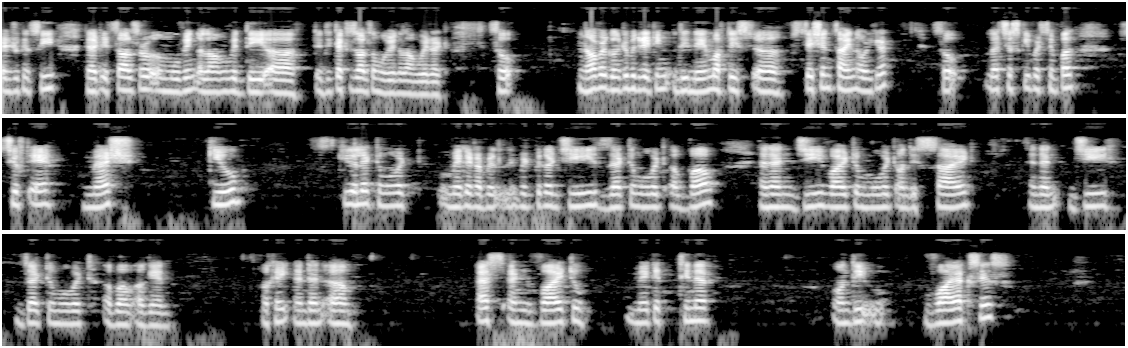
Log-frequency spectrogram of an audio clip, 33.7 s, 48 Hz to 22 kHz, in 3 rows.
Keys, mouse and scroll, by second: 4.7-7.7 middle drag, 8.5 KP_3, 9.7-10.5 scroll down 2, 10.5 shift+a, 14.4 s, 16.6 g, 19.0 g, 21.7 g, 23.9-26.9 middle drag, 27.0 s, 29.5-30.7 middle drag, 30.7 s.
